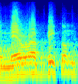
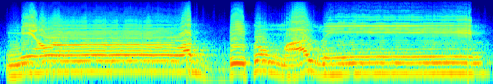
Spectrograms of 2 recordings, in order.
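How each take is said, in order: First: "مِّن رَّبِّكُمْ" said quickly, no nasal hold; imitated wrong recitation. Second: Slow chant with long-held "مِّن" and final "عَظِيمٌ"; sung, demonstrate "مِّن رَّبِّكُمْ عَظِيمٌ" drawn out and melodic; sung, model recitation. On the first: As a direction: mimic the mistake: rush "مِّن رَّبِّكُمْ" without stretching it. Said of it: "آپ نے غلط پڑھا". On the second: Shown as a demonstration. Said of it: "میں نے پڑھا ہے".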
